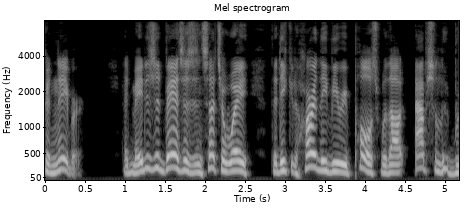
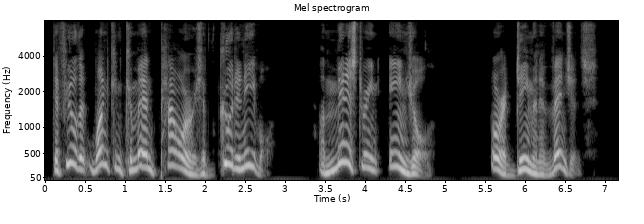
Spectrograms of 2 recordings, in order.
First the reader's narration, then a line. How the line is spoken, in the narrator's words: cried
